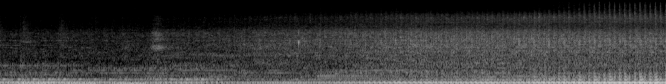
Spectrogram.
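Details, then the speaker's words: 1988 Toyota FJ62 Land Cruiser with a rusted exhaust before replacement, recorded right at the hole under the driver's seat: loud, raw, low drone with rapid puffing at idle. Exhaust leak. "well yeah so i got that basically i'm sitting right next to where the hole in the exhaust is this is right under the driver's seat and it's so loud like you have no idea how loud it is"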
